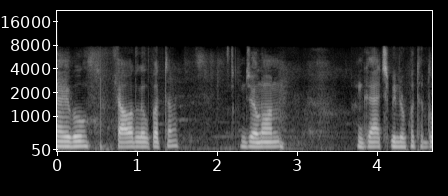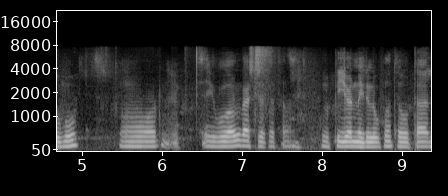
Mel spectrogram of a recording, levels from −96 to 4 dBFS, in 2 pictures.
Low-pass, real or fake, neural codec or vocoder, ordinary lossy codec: none; fake; codec, 16 kHz, 1 kbps, X-Codec, HuBERT features, trained on balanced general audio; none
